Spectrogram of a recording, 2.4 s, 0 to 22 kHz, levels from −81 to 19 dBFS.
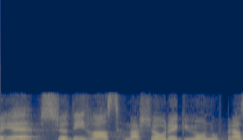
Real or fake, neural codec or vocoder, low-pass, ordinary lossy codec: fake; codec, 16 kHz, 0.5 kbps, X-Codec, HuBERT features, trained on LibriSpeech; 7.2 kHz; MP3, 96 kbps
